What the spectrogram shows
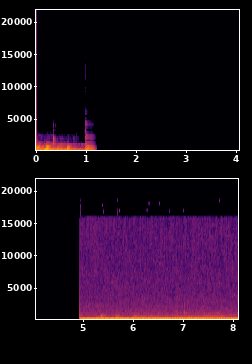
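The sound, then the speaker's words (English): After a stretch of silence, a deep, steady engine rumble swells in and holds as the neighbors' motorcycles set off riding, loud and throbbing in the low end. “Why do all my motorcycle riding neighbors decide to go ride right now?”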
